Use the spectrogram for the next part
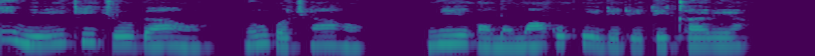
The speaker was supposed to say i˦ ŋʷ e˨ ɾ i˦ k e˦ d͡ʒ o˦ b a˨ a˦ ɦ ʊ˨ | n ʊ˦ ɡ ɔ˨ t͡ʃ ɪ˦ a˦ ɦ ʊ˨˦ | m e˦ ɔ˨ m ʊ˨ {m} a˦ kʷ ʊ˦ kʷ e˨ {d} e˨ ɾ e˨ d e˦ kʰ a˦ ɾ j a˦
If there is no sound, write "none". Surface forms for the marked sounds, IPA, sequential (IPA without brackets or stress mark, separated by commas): m, d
